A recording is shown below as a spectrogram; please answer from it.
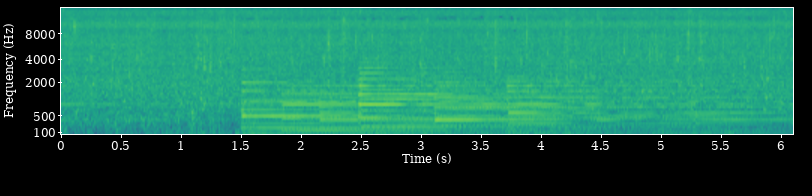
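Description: Rushing river water running over rocks in rapids, a steady noisy wash, with soft music of slow, held chords coming in about one and a half seconds in and becoming the louder sound.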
